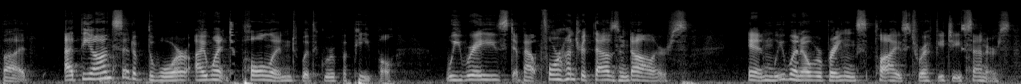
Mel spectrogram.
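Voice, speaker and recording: A woman from the United States gives an informal public comment at an indoor meeting. Her voice is of middling pitch. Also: moderate pace, creaky. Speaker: former resident speaking at meeting. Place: indoor township council meeting.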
